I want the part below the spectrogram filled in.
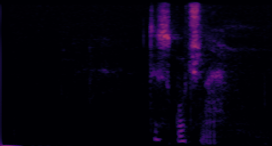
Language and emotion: Russian, sad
